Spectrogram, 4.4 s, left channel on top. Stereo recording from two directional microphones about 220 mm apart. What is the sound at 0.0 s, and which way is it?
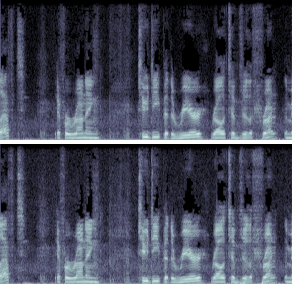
Speech, 15° right (ahead or behind).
